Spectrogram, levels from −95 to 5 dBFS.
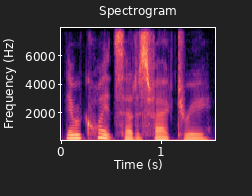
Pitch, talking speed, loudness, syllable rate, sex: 165 Hz, 155 wpm, -15 LUFS, 6.9 syllables/s, female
